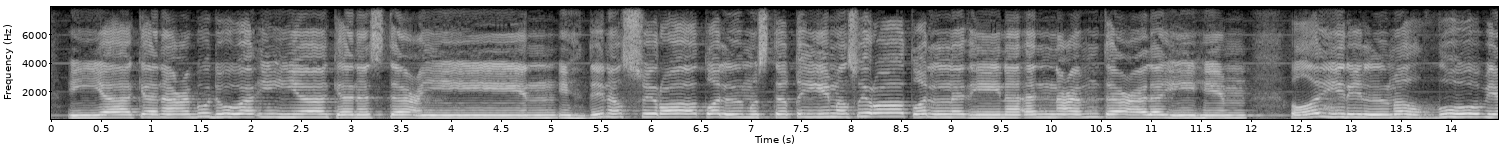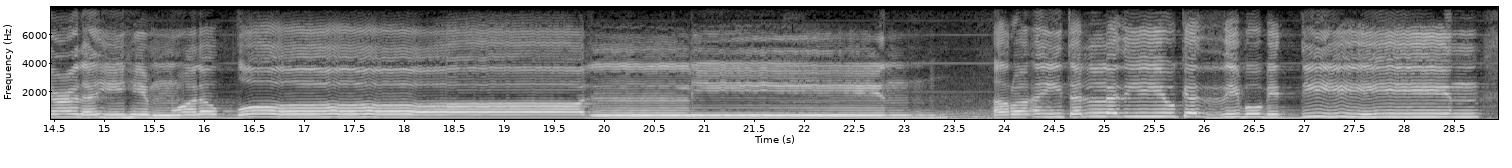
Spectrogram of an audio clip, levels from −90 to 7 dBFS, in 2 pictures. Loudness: -12 LUFS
